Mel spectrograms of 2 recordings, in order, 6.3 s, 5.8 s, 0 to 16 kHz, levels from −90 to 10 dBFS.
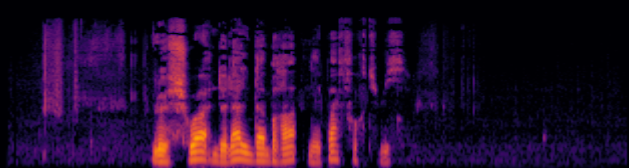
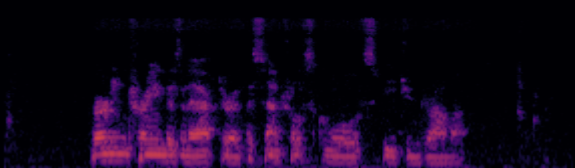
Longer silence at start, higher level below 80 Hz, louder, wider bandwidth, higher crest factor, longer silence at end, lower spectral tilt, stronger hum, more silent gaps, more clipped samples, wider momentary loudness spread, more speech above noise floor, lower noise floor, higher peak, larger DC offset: first, 0.55 s vs 0.05 s; first, -56 dBFS vs -70 dBFS; first, -20 LUFS vs -44 LUFS; about the same, 11.5 kHz vs 11.5 kHz; about the same, 22 dB vs 20 dB; first, 2.3 s vs 0.55 s; about the same, -5 dB/octave vs -6 dB/octave; neither; neither; neither; first, 24 LU vs 10 LU; first, 49 dB vs 34 dB; second, -70 dBFS vs -78 dBFS; first, -2 dBFS vs -26 dBFS; neither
